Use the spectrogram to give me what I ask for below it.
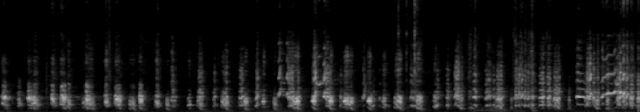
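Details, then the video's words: Chukar partridge (chakor), described as a hunter chakor, calling while fighting; dense runs of harsh clucking chuck notes repeated several times a second, with overlapping callers throughout. "Chakor fighting and making voices / chakor ki awaz / chakor calling / chakor voice"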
